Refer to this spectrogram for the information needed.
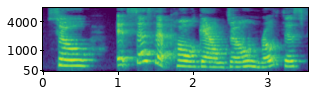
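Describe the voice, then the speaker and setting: A woman teacher reading a picture book aloud to young children in an expressive, instructive way, pausing to explain and addressing them directly. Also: fairly high pitch. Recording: roomy, echoing, distant microphone.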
